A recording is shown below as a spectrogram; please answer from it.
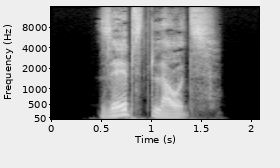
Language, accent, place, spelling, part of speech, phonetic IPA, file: German, Germany, Berlin, Selbstlauts, noun, [ˈzɛlpstˌlaʊ̯t͡s], De-Selbstlauts.ogg
- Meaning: genitive singular of Selbstlaut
